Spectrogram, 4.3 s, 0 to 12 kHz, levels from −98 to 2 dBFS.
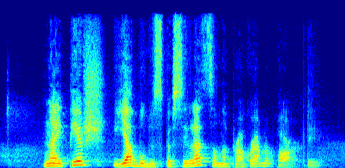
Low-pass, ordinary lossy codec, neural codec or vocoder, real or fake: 10.8 kHz; AAC, 64 kbps; codec, 16 kHz in and 24 kHz out, 0.4 kbps, LongCat-Audio-Codec, fine tuned four codebook decoder; fake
